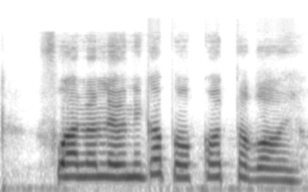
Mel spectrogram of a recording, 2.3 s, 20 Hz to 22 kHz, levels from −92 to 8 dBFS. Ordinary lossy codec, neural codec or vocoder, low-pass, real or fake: Opus, 32 kbps; codec, 32 kHz, 1.9 kbps, SNAC; 14.4 kHz; fake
